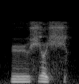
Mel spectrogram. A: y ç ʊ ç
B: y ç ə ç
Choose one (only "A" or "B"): B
